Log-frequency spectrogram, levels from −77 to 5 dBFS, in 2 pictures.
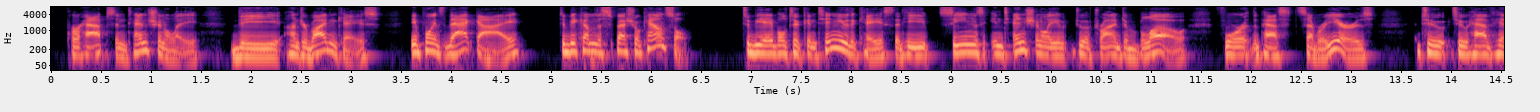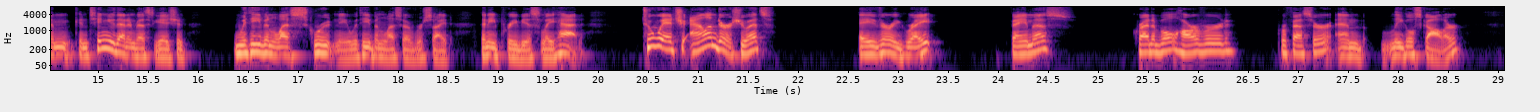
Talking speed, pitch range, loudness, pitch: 140 wpm, 105-145 Hz, -17 LUFS, 120 Hz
